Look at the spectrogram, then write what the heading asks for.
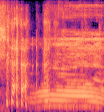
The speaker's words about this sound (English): I see the fucking cow.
